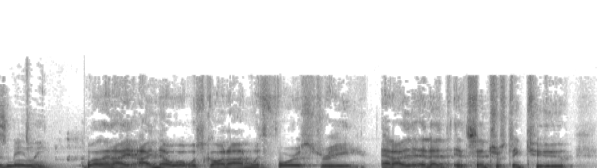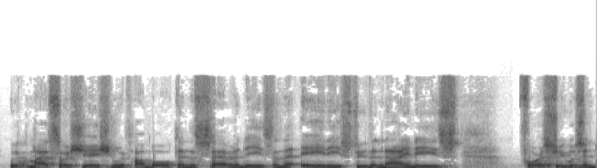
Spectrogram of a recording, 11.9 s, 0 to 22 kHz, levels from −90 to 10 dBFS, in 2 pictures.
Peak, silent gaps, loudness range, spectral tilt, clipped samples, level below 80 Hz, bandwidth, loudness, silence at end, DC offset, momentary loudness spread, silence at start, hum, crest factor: 0 dBFS; none; 2 LU; -4.5 dB/octave; under 0.1%; -56 dBFS; 12.5 kHz; -18 LUFS; 0 s; under 0.1%; 7 LU; 0 s; none; 16 dB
